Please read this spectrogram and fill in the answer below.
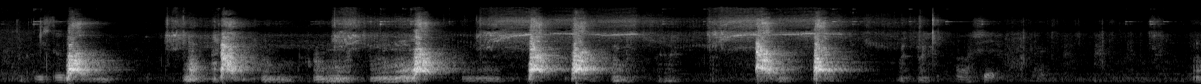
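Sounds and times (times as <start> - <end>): dog barking: 0.6 - 1.2, 2.0 - 2.6, 4.1 - 4.6, 5.3 - 6.1, 7.6 - 8.6.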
